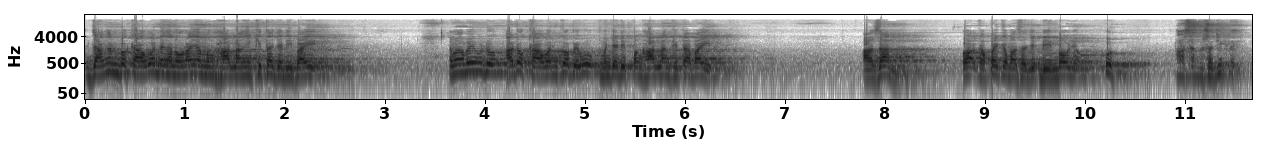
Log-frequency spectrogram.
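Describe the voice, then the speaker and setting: A high-pitched man with a Minangkabau accent gives a chatty, teasing sermon. He acts out little everyday exchanges to make his points. His voice rings through a mosque hall with a long, roomy reverb. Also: brisk, long pauses. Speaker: preacher.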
